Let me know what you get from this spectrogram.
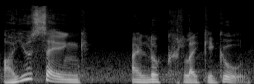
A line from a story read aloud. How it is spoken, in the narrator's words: In her exotic accent, she slowly asked Velvet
